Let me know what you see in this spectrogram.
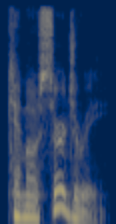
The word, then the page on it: chemosurgery: British English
